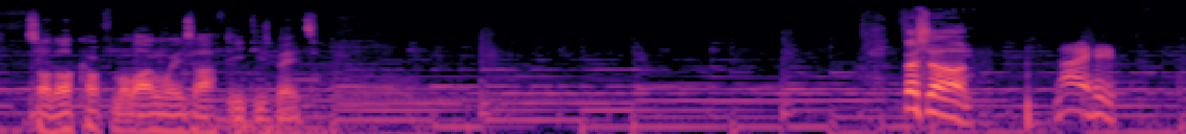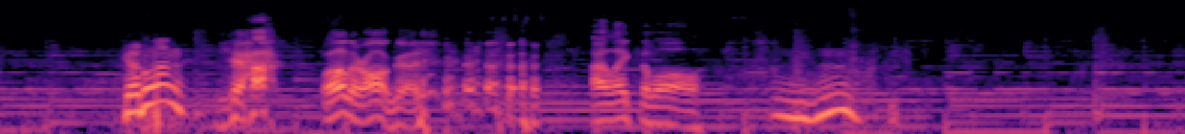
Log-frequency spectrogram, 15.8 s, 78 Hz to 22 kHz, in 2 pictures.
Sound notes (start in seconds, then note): 10.6 laughs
